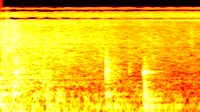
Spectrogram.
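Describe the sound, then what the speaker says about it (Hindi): Chopped okra stirred in a pan makes a soft sizzle with a few quick scraping strokes of a spoon, close and steady, with no talking. "इसे अच्छी तरह मिक्स कर लेंगे।"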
